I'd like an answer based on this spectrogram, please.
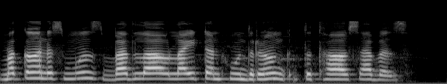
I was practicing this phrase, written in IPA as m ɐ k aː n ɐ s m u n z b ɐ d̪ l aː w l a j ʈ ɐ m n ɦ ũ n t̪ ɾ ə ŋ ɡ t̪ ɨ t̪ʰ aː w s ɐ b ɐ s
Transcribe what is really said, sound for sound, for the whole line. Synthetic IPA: m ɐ k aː n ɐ s m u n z b ɐ d̪ l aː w l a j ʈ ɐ n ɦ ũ n d̪ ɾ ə ŋ ɡ t̪ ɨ t̪ʰ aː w s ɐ b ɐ z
